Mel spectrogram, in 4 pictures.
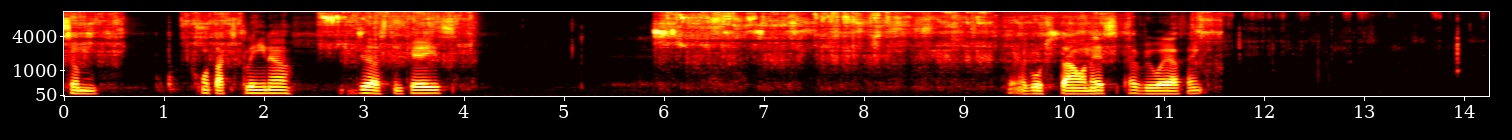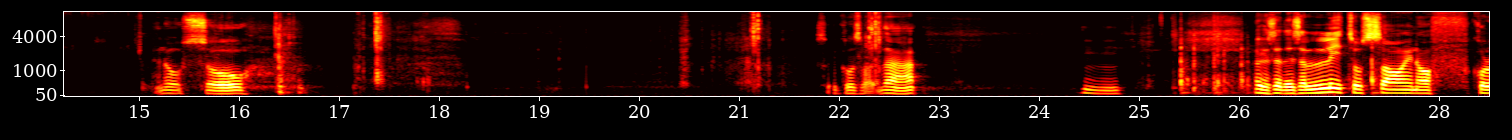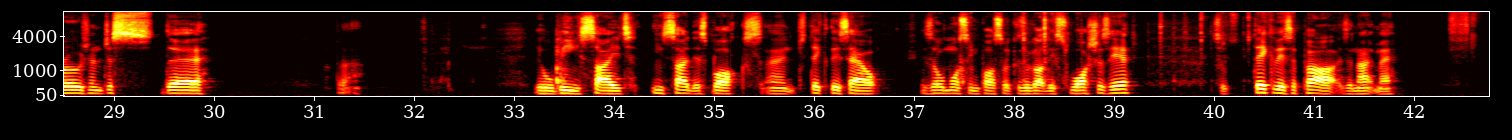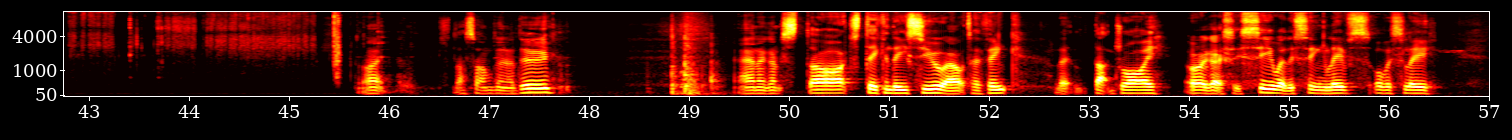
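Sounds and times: aerosol spray hissing: 0.0s - 0.6s, 1.2s - 1.9s, 2.5s - 4.2s, 5.9s - 13.6s.

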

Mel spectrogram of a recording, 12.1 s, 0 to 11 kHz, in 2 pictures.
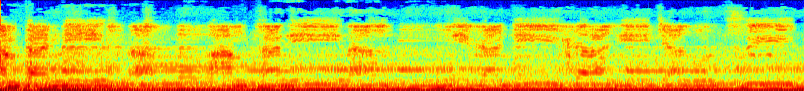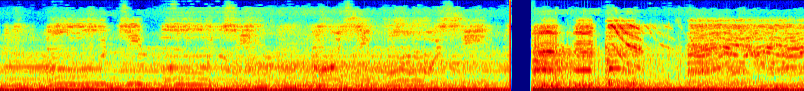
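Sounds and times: music with vocals: 0.0s - 12.0s.

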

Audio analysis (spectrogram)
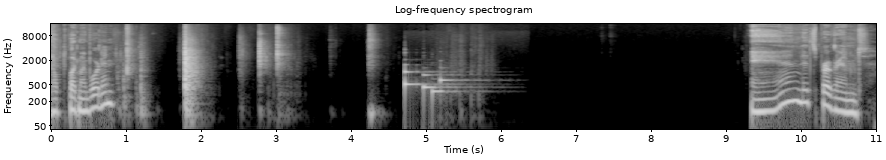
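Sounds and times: two-note computer chime: 4.7s - 5.9s.

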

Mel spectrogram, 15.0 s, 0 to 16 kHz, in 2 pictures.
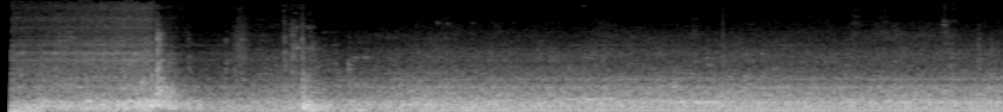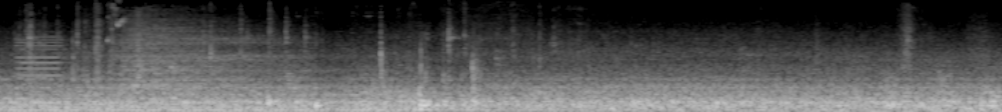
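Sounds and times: train motors and wheels rumbling: 0.1s - 15.0s
train knocks: 0.5s - 2.8s, 7.7s - 12.0s.

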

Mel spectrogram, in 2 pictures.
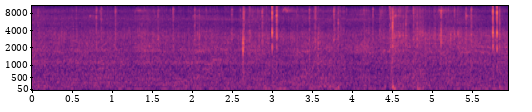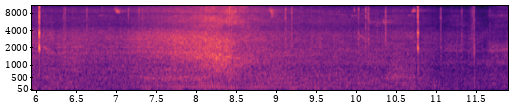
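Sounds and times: motor vehicle passing: 0.0s - 11.9s
wind and road noise: 0.0s - 11.9s.

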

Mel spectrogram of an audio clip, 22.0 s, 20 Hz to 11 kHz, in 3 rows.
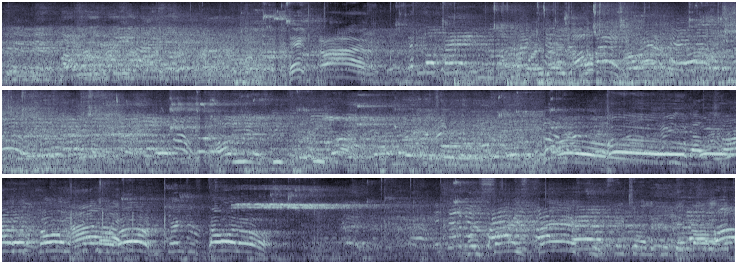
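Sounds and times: voices echoing in hall: 0.0s - 22.0s
sneakers squeaking: 2.2s - 13.5s, 15.6s - 19.6s.

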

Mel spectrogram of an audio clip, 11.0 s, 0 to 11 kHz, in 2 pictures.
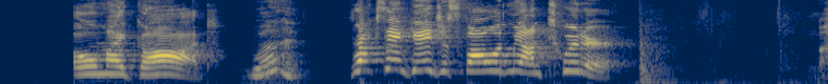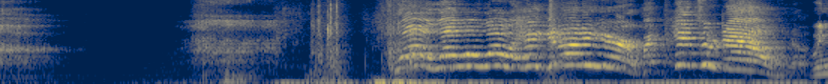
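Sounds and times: door opening with rush of noise: 7.4s - 10.1s.

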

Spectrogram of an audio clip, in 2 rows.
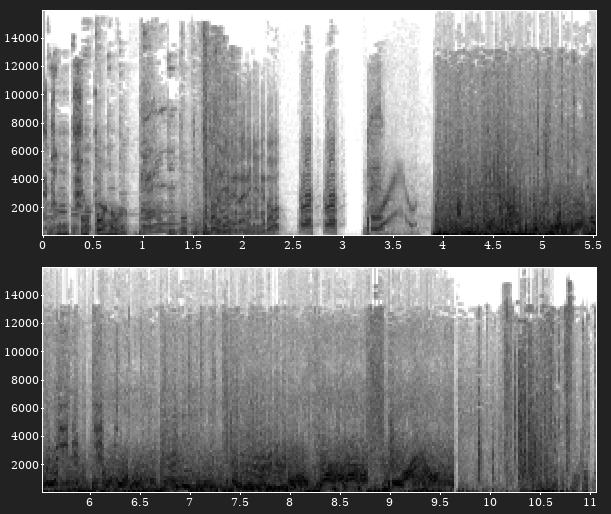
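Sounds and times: wobbling cartoon boings: 0.2s - 3.9s
loud distorted blast: 3.9s - 9.7s.

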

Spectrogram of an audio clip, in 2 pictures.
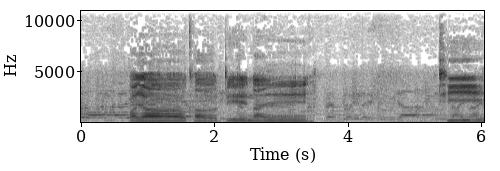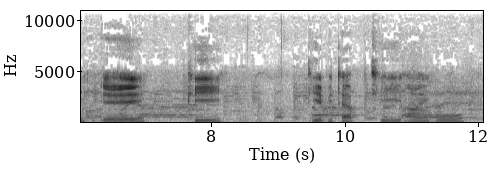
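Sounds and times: man chanting in held notes: 0.0s - 3.6s, 4.3s - 8.2s, 9.2s - 12.0s.

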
